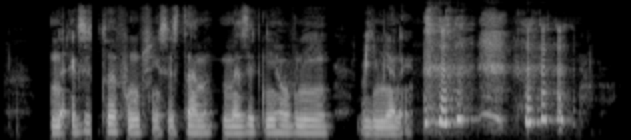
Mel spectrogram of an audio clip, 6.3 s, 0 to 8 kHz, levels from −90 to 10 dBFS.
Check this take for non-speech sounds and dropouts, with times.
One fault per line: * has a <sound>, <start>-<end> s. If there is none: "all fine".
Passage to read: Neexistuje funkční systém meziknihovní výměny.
* has a dropout, 0.9-1.0 s
* has a laugh, 4.2-5.8 s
